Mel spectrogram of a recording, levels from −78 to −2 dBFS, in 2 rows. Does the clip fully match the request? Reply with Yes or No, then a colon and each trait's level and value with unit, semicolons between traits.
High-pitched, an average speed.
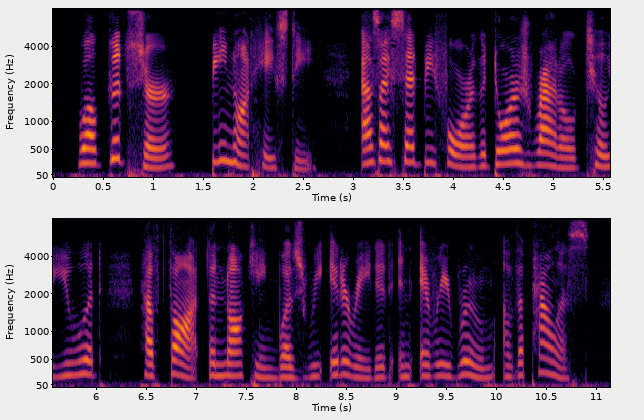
Yes: high, 210 Hz; average, 150 wpm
